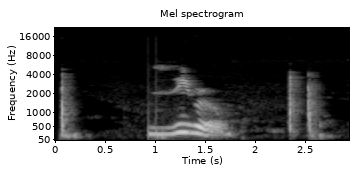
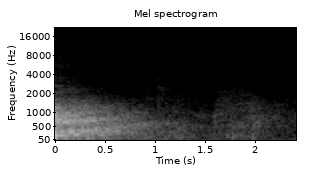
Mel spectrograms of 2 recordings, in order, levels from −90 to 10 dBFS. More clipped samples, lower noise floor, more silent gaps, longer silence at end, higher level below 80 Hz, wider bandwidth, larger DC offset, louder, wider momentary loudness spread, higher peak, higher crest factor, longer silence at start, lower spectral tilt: neither; first, -67 dBFS vs -59 dBFS; neither; second, 0.25 s vs 1.45 s; second, -70 dBFS vs -56 dBFS; first, 5.8 kHz vs 3.7 kHz; neither; first, -20 LUFS vs -30 LUFS; second, 17 LU vs 25 LU; about the same, -2 dBFS vs -4 dBFS; second, 20 dB vs 26 dB; about the same, 0.05 s vs 0 s; second, -8 dB/octave vs -11.5 dB/octave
